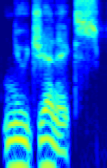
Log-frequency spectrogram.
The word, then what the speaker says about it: Nugenix: Sinclair noted that the source of this operation, a commercial company called Nugenix, pronounced like eugenics,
